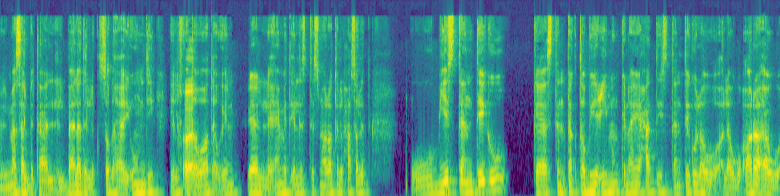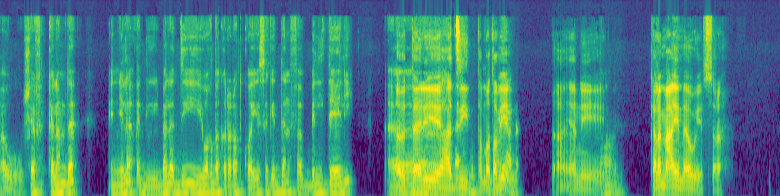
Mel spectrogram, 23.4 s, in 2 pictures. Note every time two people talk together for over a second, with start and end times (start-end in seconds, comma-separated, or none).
17.6-19.4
